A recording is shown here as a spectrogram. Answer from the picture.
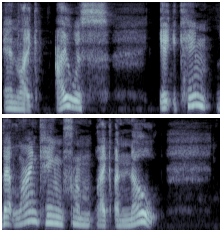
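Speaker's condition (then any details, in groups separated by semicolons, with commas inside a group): Stutter; stuttering during this interview; stuttering during conversation; prolonged sounds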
